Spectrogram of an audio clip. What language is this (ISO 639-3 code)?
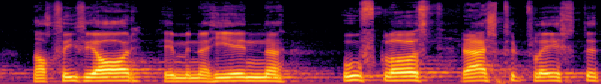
gsw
